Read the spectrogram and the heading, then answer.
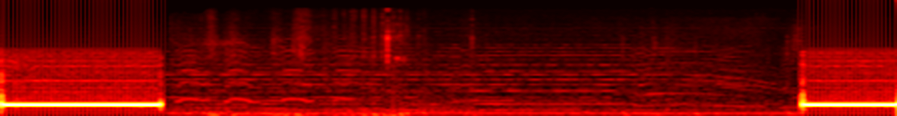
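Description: Telephone line tone while placing a call: a loud, steady single-pitch tone holds for about a second, gives way to a much quieter stretch of faint low hum, then returns unchanged at the end.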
